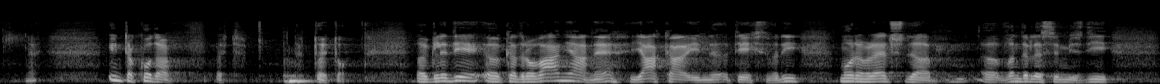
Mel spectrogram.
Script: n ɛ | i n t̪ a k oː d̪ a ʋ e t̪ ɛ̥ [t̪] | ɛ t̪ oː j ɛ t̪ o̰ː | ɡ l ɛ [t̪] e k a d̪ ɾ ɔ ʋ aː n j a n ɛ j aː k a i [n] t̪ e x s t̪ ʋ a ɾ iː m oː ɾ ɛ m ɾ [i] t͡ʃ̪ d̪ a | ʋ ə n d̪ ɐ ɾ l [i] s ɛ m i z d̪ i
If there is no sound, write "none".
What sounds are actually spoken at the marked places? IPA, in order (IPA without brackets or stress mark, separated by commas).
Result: none, d̪, n, ɛ, ɛ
